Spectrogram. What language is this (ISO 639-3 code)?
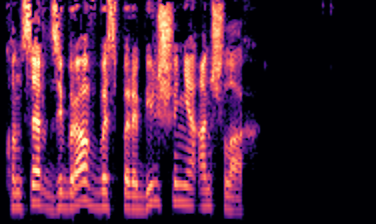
ukr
